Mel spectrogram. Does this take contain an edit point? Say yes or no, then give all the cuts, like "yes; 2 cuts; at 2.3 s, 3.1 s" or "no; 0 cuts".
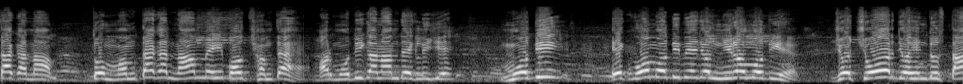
no; 0 cuts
